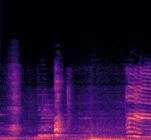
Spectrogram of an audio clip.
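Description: A few short, wordless whiny voice sounds from the compilation playing back, in broken bursts with a high, thin sound near the end.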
